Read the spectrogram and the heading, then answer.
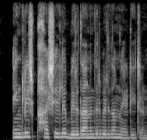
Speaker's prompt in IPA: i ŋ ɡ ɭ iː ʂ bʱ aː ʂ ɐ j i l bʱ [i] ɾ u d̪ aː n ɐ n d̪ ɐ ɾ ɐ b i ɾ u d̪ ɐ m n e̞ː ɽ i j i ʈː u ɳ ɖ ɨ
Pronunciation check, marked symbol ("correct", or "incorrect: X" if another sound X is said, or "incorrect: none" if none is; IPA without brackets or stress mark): correct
